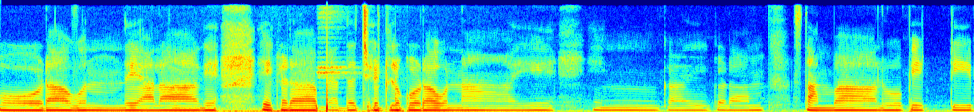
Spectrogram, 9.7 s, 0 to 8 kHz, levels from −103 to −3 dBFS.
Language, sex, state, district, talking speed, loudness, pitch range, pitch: Telugu, female, Andhra Pradesh, Manyam, 75 wpm, -21 LUFS, 160-165 Hz, 165 Hz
